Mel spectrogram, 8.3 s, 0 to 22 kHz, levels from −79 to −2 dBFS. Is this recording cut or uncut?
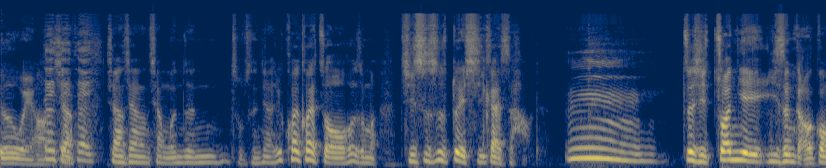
uncut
